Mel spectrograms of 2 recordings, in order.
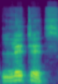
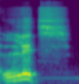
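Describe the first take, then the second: First: The name is said with two syllables. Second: The name is said with one syllable. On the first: This is how people locally say it. "it is pronounced in Jamaica as lit, litits" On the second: This is the original pronunciation. "we have found that it's actually uh lits"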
